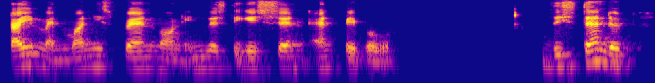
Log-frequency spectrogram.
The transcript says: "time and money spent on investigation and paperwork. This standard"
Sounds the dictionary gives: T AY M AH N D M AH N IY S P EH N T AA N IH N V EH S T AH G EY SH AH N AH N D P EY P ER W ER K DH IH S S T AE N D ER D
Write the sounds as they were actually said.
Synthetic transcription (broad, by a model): T AY M AH N D M AH N IY S P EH N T AA N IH N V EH S T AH G EY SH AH N AH N D P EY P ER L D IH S S T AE N D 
